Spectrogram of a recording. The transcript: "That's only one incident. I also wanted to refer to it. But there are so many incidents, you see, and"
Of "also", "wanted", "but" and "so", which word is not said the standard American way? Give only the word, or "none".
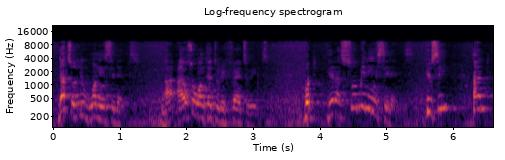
none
